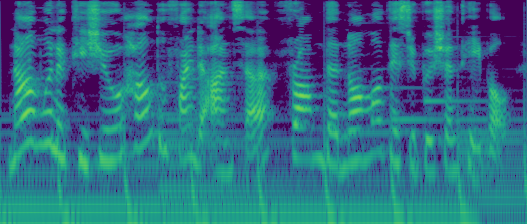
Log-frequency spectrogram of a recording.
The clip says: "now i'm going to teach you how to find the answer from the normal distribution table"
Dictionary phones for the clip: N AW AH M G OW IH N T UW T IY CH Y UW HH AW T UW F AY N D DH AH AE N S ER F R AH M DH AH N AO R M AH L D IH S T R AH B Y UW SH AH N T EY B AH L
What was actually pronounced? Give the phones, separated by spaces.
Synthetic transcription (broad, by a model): N AW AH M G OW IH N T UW T IY CH Y UW HH AW T UW F AY N D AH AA N S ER F R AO M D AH N AO M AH L D IH S T R AH B Y UW SH AH N T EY B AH L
